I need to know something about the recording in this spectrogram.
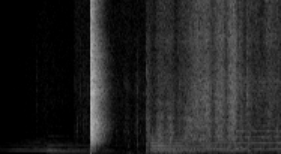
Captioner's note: clap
